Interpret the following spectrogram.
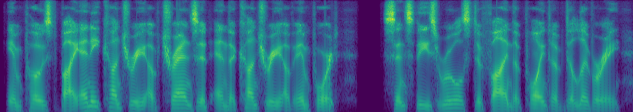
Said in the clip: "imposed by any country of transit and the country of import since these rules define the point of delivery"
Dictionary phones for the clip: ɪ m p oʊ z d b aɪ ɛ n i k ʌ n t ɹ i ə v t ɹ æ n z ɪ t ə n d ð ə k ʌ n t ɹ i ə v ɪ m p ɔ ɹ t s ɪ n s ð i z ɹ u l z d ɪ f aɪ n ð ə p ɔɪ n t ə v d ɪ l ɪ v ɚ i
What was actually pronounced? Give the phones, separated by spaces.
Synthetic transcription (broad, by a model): ɪ m p oʊ z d b aɪ ɛ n i k ʌ n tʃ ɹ i ə v t ɹ æ n z ɪ t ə n ð ə k ʌ n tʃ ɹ i ə v ɪ m p ɔ ɹ t s ɪ n s ð i z ɹ u l z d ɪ f aɪ n ð ə p ɔɪ n t ə v d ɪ l ɪ v ɚ i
